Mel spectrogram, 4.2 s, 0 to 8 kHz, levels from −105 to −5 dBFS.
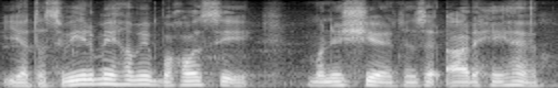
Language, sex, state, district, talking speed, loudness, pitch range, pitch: Hindi, male, Assam, Kamrup Metropolitan, 155 wpm, -17 LUFS, 105-125 Hz, 115 Hz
